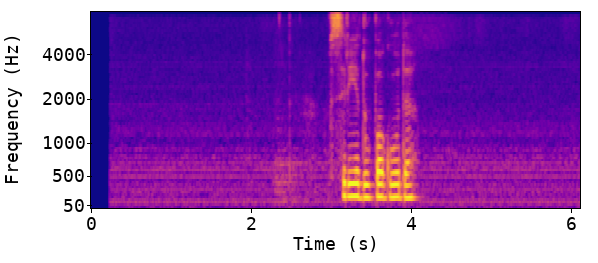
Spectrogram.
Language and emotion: Russian, neutral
